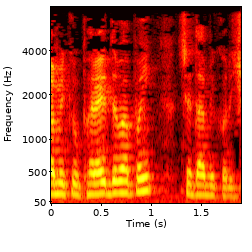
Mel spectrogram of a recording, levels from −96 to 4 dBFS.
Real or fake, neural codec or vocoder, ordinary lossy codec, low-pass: real; none; none; 7.2 kHz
